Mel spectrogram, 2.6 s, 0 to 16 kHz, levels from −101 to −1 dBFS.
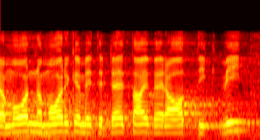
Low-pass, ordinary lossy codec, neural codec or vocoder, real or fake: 7.2 kHz; none; codec, 16 kHz, 16 kbps, FreqCodec, larger model; fake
